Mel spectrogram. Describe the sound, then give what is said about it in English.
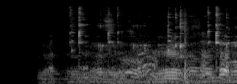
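Glasses and cutlery clink repeatedly at a dinner table, bright metallic and glassy taps scattered over a busy murmur of several people talking. “Another fine dinner. Cheers to the chef.”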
